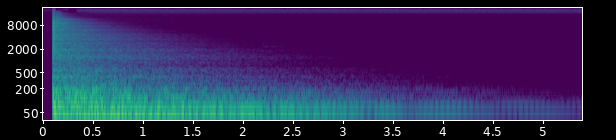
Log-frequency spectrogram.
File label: huge kicks, percussion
